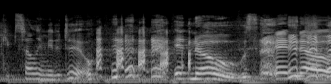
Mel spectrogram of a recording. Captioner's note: laughs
